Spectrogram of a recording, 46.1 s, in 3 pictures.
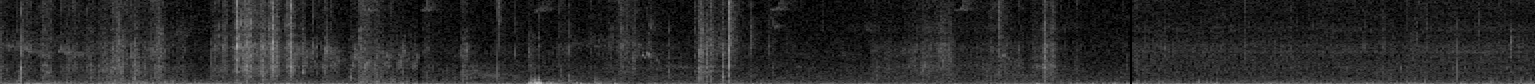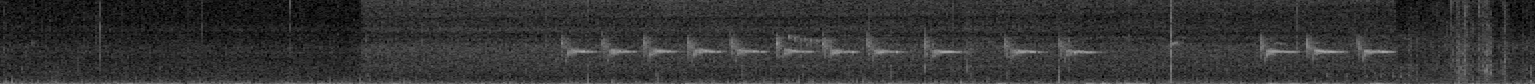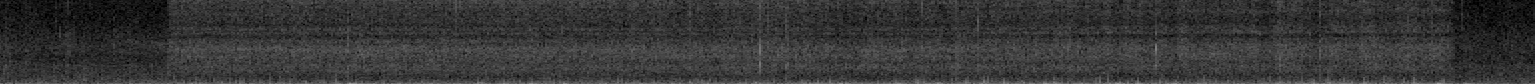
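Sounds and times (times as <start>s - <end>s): sharp crackles: 0.0s - 46.0s
steady hiss: 0.0s - 46.0s
bird whistling short notes: 27.9s - 29.3s.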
